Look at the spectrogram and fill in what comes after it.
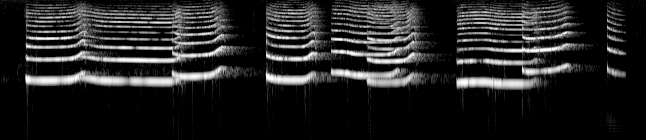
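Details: Indri in Madagascar, the largest lemur, giving loud, tonal wails in five bursts separated by short pauses, each sustained and ending in upward-bending swoops, rich in overtones, almost trumpet-like; no other sounds.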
